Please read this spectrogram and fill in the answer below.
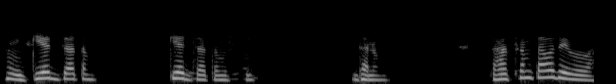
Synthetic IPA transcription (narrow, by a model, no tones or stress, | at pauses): ɦket̪̚d͡ʒaːt̪ɐm | keːt̪̚d͡ʒaːt̪ɐmɐst̪i | d̪ʱɐnɐm | sɐɦɐsɾɐmt̪aːʋɐd̪eːʋɐʋa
